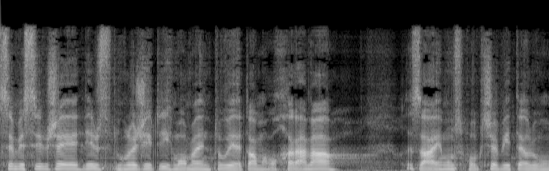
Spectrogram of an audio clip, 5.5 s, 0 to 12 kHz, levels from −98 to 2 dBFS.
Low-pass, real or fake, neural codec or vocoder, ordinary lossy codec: 9.9 kHz; fake; autoencoder, 22.05 kHz, a latent of 192 numbers a frame, VITS, trained on many speakers; MP3, 64 kbps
